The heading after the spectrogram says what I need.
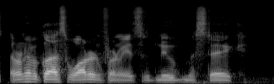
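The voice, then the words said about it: Strained, fading voice. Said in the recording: “I've kind of started losing my voice.”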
